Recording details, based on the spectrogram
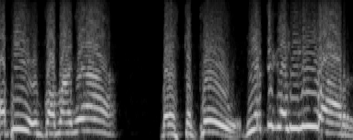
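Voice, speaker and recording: This man's voice makes very wide pitch swings. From Berastagi, Karo, North Sumatra, Indonesia. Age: 40s. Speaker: local community figure. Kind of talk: interview.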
